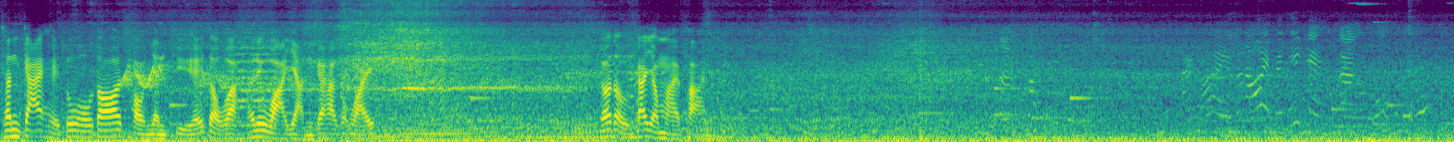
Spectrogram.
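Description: Motorbike engines hum and pass by on a busy street.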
